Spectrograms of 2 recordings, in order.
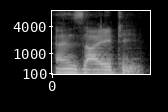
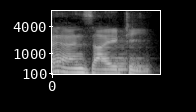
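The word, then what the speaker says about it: anxiety: देते हैं बोलते हैं तो इसका परफेक्ट उच्चारण जो है वह एंग्जाइटी मुर्गे नेक्स्ट मेंढर सेक्टर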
